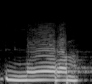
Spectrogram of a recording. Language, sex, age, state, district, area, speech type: Tamil, female, 60+, Tamil Nadu, Cuddalore, rural, read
